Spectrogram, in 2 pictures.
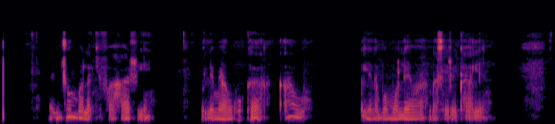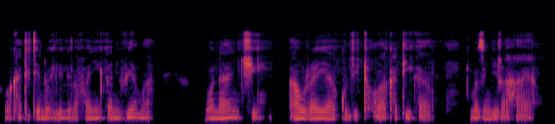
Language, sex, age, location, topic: Swahili, male, 25-35, Kisumu, health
